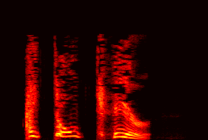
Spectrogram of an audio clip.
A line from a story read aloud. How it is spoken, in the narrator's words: Molly cried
